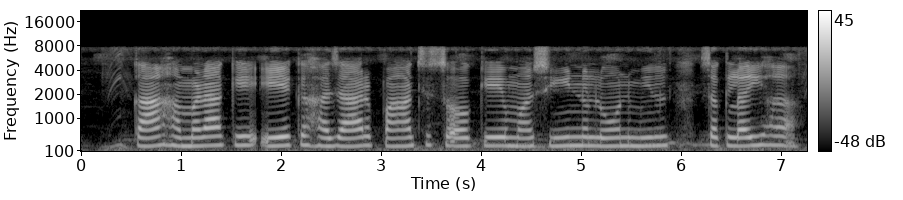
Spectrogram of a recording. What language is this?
Magahi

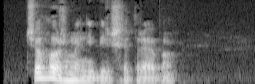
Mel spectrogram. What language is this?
Ukrainian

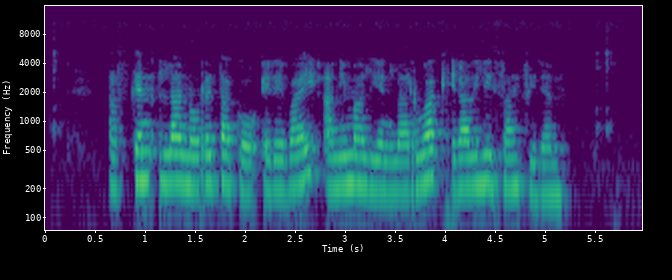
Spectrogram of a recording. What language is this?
Basque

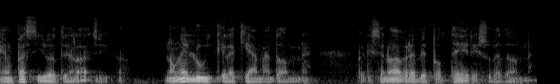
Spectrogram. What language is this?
Italian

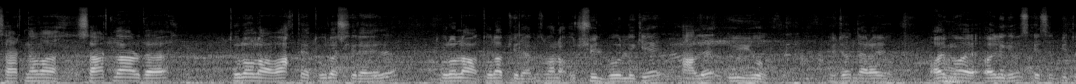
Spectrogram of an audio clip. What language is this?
Turkish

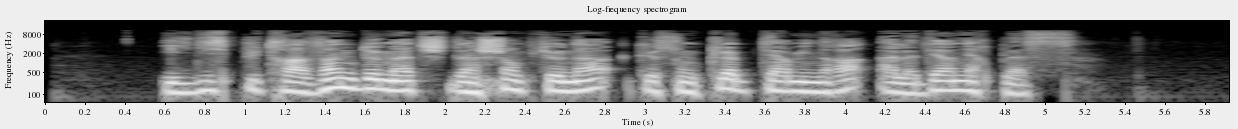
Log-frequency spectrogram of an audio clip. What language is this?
French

